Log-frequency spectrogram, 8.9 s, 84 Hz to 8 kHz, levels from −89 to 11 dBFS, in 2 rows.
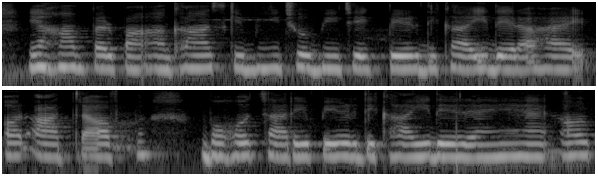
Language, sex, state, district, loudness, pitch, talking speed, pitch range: Hindi, female, Jharkhand, Sahebganj, -34 LUFS, 220 Hz, 140 wpm, 215-225 Hz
